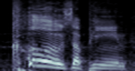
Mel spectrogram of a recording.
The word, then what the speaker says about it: clozapine: Clozapine. Here we go. Oh, sorry. Clozapine. Ah, let's go! You heard that? Clozapine. Clozapine. You heard that? My pronunciation was correct. Clozapine.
